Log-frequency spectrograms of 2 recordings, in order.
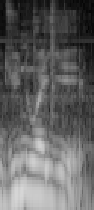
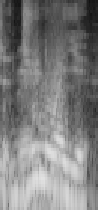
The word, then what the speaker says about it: Dunoyer: Oh, Dunoyer. Nobody can pronounce it. That's all right. You say it 3 times. Dunoyer. Say again. In French, we say Dunoyer. Okay. In French, Dunoyer. Okay, there we go.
